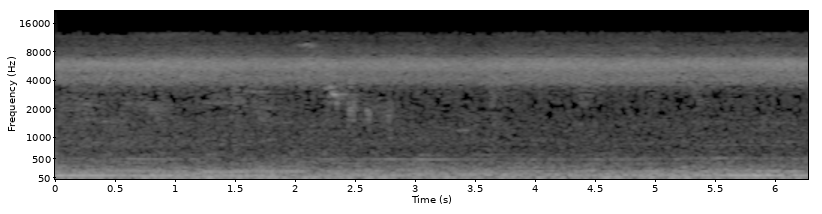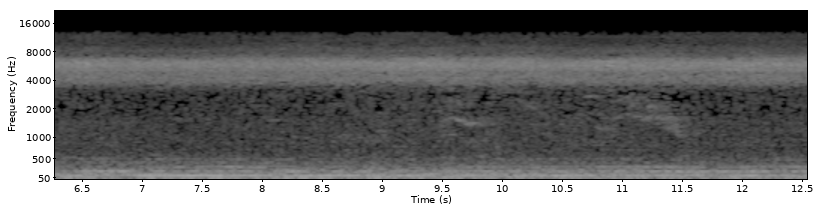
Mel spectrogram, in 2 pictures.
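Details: A steady, high-pitched chorus of Brood X periodical cicadas, emerged after 17 years underground, hums without a break in a backyard in Northern Kentucky in June 2021, with a few faint bird chirps.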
